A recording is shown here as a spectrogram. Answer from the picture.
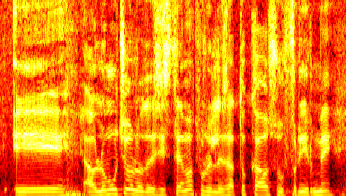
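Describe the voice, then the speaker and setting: A man speaks with a fairly high pitch and fairly even intonation. Audible room echo is present. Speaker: university professor. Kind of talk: lecture. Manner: monotone; hesitant, many fillers.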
